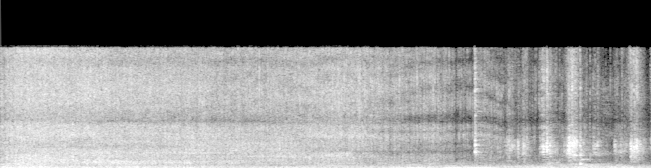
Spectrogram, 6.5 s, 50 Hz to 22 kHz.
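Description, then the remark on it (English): Hot fudge of syrup, cream and chocolate, cooked in a big copper kettle to 232 degrees, is poured into a frame on marble slabs: a steady, dense hiss and wet rush runs throughout, joined near the end by a few sharp clicks and taps. No one speaks. “When it gets to that temperature, we bring it out and we pour it here on the marble slabs into this frame.”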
